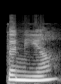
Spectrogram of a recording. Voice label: "dhaniaa", Punjabi; ਧਨੀਆ

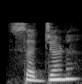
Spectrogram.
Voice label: "sajnn", Punjabi

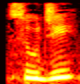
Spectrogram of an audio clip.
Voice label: "suji", Punjabi; ਸੂਜੀ

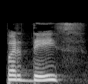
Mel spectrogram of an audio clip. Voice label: "pardes", Punjabi

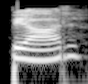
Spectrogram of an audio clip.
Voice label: "piaar", Punjabi

